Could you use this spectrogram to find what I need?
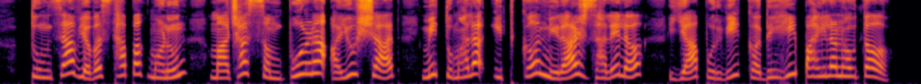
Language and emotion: Marathi, surprised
